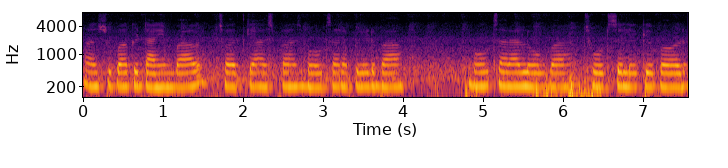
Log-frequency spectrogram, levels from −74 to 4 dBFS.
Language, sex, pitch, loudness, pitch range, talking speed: Bhojpuri, female, 200 Hz, -14 LUFS, 195-205 Hz, 145 wpm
